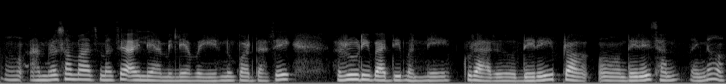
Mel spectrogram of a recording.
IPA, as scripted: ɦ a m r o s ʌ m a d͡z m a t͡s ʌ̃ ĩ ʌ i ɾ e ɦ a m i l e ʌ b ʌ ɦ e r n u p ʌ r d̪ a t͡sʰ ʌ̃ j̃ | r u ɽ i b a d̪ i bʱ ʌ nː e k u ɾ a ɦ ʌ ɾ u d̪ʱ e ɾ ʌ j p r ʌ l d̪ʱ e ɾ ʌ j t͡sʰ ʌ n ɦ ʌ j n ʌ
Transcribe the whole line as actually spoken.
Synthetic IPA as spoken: ɦ a m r o s ʌ m a d͡z m a t͡s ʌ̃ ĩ ʌ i l e ɦ a m i l e ʌ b ʌ ɦ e r n u p ʌ r d̪ a t͡s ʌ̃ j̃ | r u ɽ i b a d̪ i bʱ ʌ nː e k u ɾ a ɦ ʌ ɾ u d̪ʱ e ɾ ʌ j p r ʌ d̪ʱ e ɾ ʌ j t͡sʰ ʌ n ɦ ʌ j n ʌ

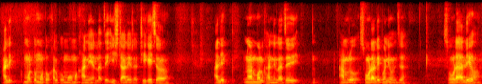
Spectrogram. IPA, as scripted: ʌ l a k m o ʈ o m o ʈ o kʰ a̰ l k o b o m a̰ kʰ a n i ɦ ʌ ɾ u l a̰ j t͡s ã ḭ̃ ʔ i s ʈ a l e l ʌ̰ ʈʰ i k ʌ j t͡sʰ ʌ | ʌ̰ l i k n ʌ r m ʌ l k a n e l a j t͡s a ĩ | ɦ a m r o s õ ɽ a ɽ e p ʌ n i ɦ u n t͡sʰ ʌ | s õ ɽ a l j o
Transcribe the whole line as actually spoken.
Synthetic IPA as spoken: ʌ l i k m o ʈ o m o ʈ o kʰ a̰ l k o m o m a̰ kʰ a n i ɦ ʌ ɾ u l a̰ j t͡s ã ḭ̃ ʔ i s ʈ a l e ɾ ʌ̰ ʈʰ i k ʌ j t͡sʰ ʌ | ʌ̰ l i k n ʌ r m ʌ l kʰ a n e l a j t͡s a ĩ | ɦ a m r o s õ ɽ a l e p ʌ n i ɦ u n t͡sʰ ʌ | s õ ɽ a l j o

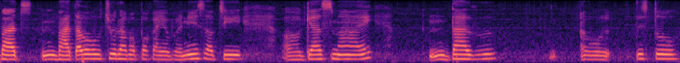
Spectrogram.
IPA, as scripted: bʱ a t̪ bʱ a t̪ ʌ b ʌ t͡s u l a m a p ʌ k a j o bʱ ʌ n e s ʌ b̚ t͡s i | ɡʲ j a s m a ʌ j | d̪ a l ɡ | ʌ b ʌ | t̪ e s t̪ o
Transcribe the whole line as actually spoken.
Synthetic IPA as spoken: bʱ a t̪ bʱ a t̪ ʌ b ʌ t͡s u l a m a p ʌ k a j o bʱ ʌ n e s ʌ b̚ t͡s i | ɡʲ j a s m a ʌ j | d̪ a l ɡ | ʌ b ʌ | t̪ e s t̪ o

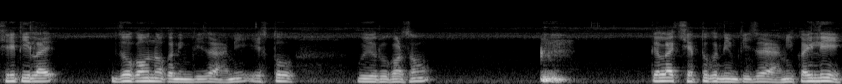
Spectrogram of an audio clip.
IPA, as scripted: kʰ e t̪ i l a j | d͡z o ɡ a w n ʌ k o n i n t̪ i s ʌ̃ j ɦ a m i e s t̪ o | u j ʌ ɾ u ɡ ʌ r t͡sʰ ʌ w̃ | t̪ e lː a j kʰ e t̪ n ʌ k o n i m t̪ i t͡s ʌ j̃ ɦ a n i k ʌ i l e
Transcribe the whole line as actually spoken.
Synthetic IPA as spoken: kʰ e t̪ i l a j | d͡z o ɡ a w n ʌ k o n i m t̪ i t͡s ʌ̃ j ɦ a m i e s t̪ o | u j ʌ ɾ u ɡ ʌ r t͡sʰ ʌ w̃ | t̪ e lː a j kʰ e t̪ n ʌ k o n i m t̪ i t͡s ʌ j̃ ɦ a m i k ʌ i l e

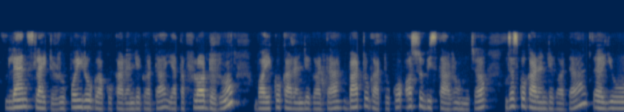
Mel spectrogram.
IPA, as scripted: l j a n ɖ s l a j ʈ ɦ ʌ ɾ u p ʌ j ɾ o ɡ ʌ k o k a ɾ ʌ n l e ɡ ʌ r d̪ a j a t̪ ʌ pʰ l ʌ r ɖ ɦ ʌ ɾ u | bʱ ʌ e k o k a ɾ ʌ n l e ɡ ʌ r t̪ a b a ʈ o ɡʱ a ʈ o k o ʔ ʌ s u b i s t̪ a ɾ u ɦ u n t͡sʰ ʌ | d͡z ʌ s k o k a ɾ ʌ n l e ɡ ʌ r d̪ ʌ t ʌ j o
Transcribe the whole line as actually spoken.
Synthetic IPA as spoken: l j a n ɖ s l a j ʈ ɦ ʌ ɾ u p ʌ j ɾ o ɡ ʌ k o k a ɾ ʌ n l e ɡ ʌ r d̪ a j a t̪ ʌ pʰ l ʌ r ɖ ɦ ʌ ɾ u | bʱ ʌ e k o k a ɾ ʌ n l e ɡ ʌ r d̪ a b a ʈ o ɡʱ a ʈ o k o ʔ ʌ s u b i s t̪ a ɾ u ɦ u n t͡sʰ ʌ | d͡z ʌ s k o k a ɾ ʌ n l e ɡ ʌ r d̪ a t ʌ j o

